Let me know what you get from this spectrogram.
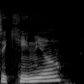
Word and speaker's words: Aquino: Is it Aristides Aquino? – Aquino, yeah.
